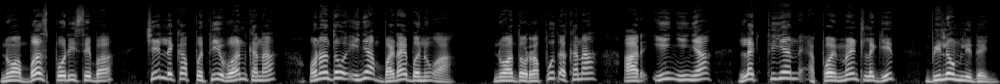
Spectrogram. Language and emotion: Santali, angry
